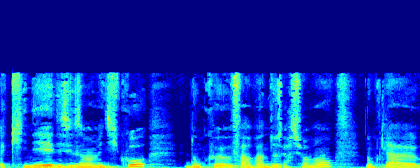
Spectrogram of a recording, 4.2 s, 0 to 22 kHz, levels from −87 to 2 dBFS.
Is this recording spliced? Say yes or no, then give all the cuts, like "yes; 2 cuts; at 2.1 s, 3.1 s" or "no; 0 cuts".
yes; 1 cut; at 2.8 s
